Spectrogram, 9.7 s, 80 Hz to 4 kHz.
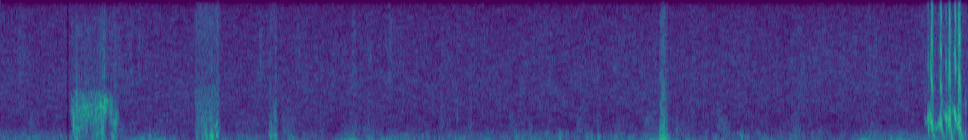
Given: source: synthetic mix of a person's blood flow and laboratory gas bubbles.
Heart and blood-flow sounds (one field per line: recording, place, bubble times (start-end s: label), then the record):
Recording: Doppler ultrasound of blood flow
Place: subclavian vein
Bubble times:
0.71-1.19 s: bubbles
1.95-2.20 s: bubbles
2.68-2.78 s: bubbles
9.24-9.66 s: bubbles
From the record:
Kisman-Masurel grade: 122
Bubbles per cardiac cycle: 1 to 2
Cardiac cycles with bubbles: 10 to 50%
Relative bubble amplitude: moderate (0.250 to 0.450)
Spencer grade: 2 (many but less than half of the cardiac periods contain bubble signals, singularly or in groups)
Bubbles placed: anywhere in the cardiac cycle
